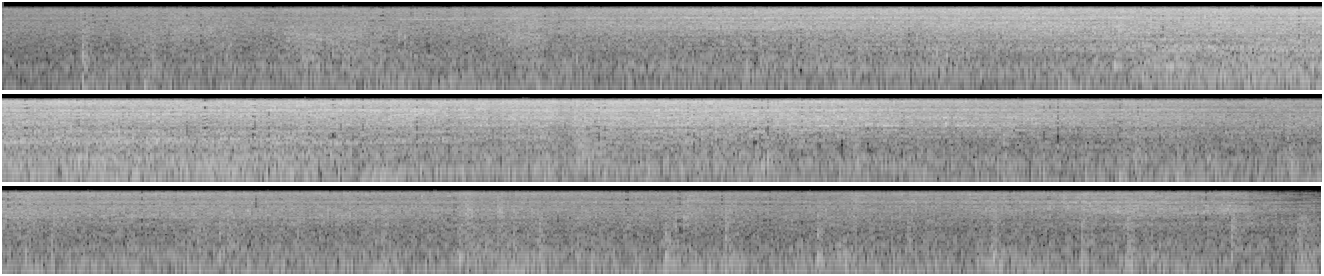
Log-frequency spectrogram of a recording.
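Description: Steam locomotive and a goods train passing close by: hissing steam and running noise build to their loudest about ten seconds in as the engine goes past, then the wagons roll by with a steady clickety-clack of wheels over the rail joints.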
